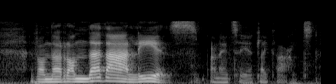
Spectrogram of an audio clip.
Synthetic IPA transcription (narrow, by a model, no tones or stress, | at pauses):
əvɔnðəɾɔnðɛðaliːz̥ənajtʰejəd̥lajkʰða̰tʰ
